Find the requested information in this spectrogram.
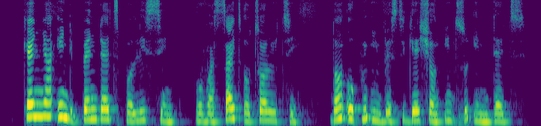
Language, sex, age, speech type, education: Nigerian Pidgin, female, 30-45, spontaneous, tertiary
